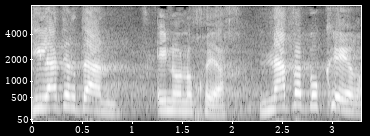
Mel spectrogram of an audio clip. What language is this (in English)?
Hebrew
